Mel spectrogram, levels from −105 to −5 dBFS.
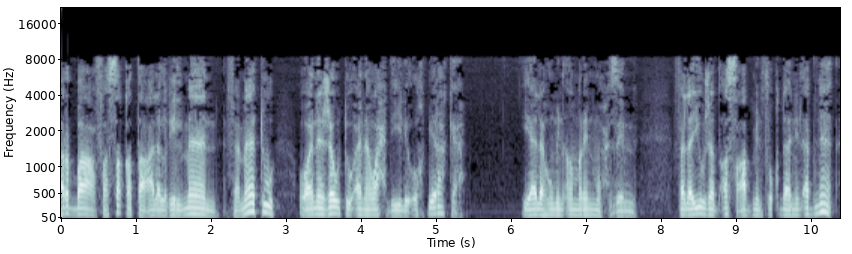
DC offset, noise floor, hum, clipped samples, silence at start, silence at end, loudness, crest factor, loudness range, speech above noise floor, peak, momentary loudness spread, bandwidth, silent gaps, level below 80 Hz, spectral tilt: under 0.1%; -62 dBFS; none; under 0.1%; 0 s; 0.15 s; -19 LUFS; 18 dB; 4 LU; 43 dB; -2 dBFS; 9 LU; 8.8 kHz; none; -52 dBFS; -5 dB/octave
